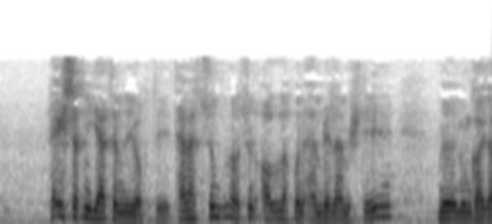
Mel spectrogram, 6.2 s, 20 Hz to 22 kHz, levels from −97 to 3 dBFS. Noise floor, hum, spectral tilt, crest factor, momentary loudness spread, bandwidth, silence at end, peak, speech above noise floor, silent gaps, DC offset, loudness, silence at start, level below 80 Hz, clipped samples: -46 dBFS; none; -7.5 dB/octave; 16 dB; 9 LU; 7.6 kHz; 0 s; -4 dBFS; 28 dB; none; under 0.1%; -20 LUFS; 0.65 s; -50 dBFS; under 0.1%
